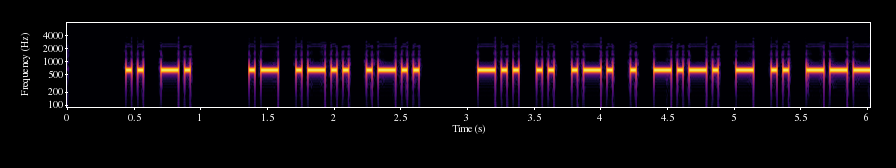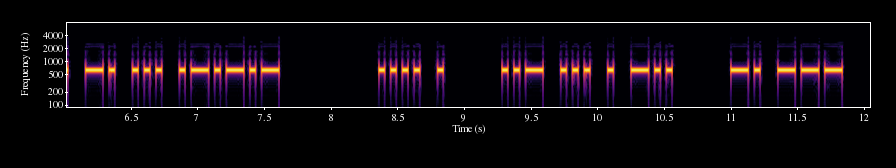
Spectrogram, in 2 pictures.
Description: Morse code, heard as a keyed tone, about 27 wpm, 650 Hz. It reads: IN ALL DIRECTIONS. HE USED NO
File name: Book Two / 01-Chapter 1 - 27 WPM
